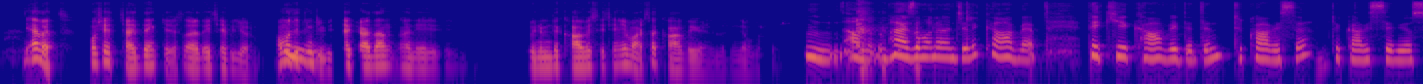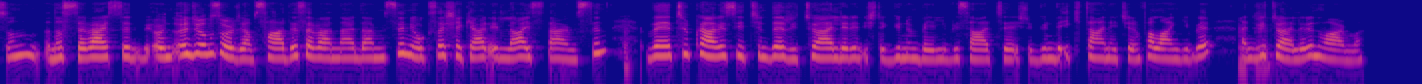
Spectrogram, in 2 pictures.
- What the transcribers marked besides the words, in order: chuckle; tapping; other background noise; chuckle
- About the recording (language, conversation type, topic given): Turkish, podcast, Sabah kahve ya da çay ritüelin nedir, anlatır mısın?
